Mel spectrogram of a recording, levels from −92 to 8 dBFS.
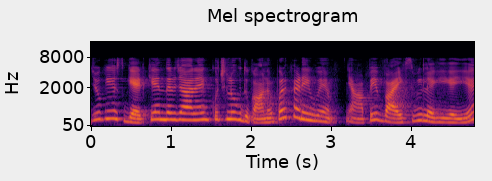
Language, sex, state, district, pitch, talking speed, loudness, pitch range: Hindi, female, Bihar, Madhepura, 275 Hz, 285 wpm, -26 LUFS, 180-300 Hz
